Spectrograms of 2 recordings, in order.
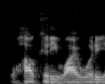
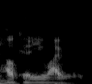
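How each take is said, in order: First: Raised, insistent asking; despairing widow asking why; pleading questions. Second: Softer, trailing away to a hush; storyteller echoing the widow's question, fading. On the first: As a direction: press the questions, a bit louder. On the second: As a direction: let the questions die out quietly. Narrator echoes the questions fading. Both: Retold or imitated.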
